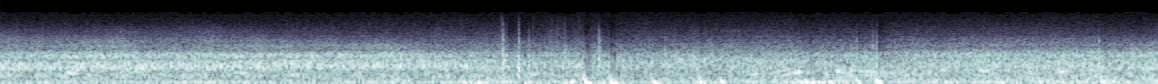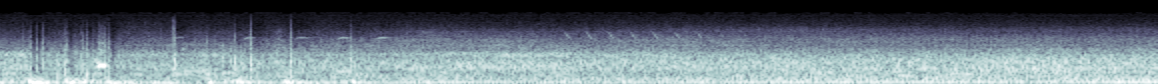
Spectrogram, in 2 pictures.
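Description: A small motor hums as a vehicle drives along a road.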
